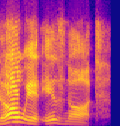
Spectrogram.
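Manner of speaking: loud shouting, calling out. A player's character shouts to others across a river; shouting. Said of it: "I'll just shout".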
